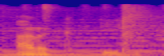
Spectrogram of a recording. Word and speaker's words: Arktis: Arctis. Se escribe Arktis y el tema era Students Idol.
